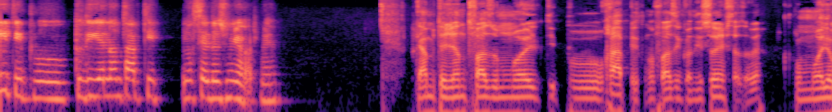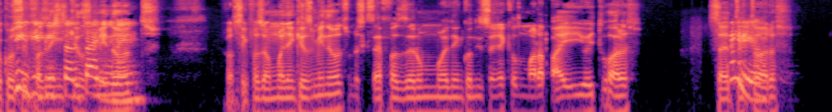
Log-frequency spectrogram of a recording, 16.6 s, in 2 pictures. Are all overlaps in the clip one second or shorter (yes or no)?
no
